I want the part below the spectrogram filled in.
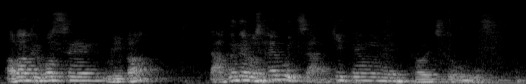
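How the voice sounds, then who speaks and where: A young man preaching to a church youth group in a gentle, explanatory way, often asking the congregation questions. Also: a little high, animated, moderate pace, a little hiss or hum. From Busan, South Korea. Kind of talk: sermon. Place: large echoey church hall. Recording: echoey church hall from far off.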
